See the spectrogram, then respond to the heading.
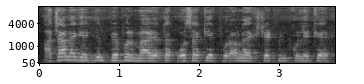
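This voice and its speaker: A man with a South Indian Dakhni Urdu accent giving a press statement as a spokesman, explaining haltingly and repeating himself with English terms mixed in. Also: fairly high pitch, steady tone, dark tone. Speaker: party minority-wing official, spokesman. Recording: noisy press meet recording.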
